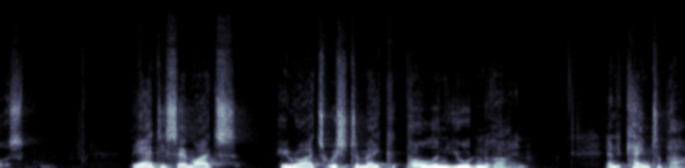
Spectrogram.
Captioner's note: yiddish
